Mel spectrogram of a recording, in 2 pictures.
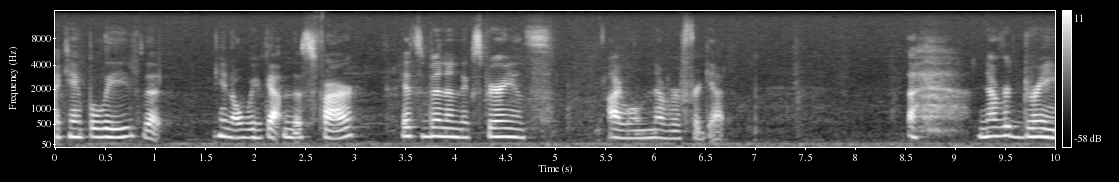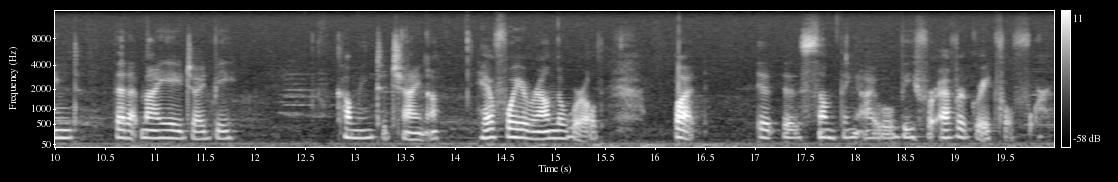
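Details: Adult woman; ordinary speech.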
